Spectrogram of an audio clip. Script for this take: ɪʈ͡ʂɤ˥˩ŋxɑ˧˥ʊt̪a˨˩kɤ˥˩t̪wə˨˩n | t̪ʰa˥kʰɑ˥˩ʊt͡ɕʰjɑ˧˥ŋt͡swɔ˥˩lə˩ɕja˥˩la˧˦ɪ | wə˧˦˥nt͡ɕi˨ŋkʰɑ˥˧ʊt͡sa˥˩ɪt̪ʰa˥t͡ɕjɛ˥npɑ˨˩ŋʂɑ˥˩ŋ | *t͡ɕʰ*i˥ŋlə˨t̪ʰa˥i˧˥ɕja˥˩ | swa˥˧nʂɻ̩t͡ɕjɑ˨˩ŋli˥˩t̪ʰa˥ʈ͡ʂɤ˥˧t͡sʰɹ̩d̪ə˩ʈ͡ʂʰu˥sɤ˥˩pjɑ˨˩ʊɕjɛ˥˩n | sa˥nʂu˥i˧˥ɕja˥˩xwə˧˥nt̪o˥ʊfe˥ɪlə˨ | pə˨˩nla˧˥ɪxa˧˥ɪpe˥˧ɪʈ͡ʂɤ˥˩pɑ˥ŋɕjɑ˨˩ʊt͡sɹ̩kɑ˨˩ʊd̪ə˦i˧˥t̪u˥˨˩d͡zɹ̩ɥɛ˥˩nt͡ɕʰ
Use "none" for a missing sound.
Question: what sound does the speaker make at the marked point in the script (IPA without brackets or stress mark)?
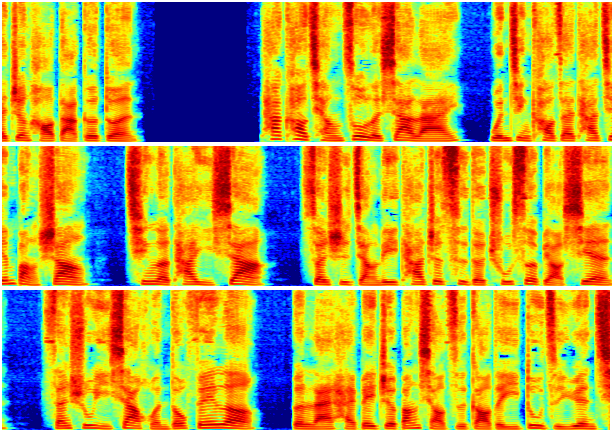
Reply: t͡ɕʰ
